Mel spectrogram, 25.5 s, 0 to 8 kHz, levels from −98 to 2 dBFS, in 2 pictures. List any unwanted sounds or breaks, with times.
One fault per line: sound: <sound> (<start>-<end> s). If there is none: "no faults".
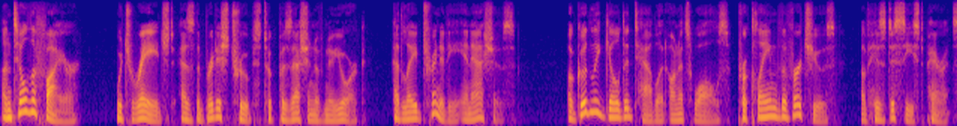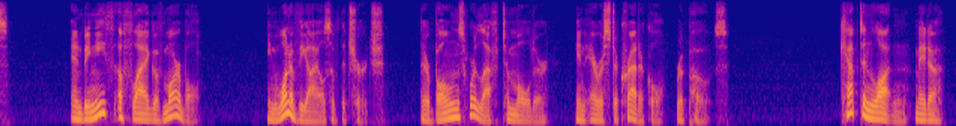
no faults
